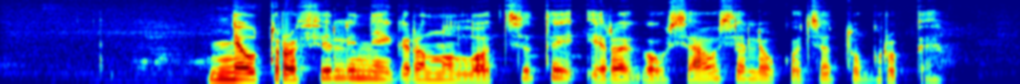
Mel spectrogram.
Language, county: Lithuanian, Telšiai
